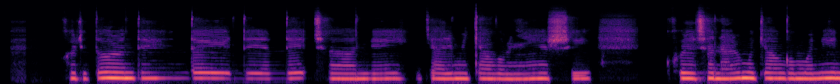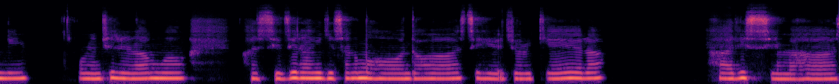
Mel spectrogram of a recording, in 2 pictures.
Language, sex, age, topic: Rundi, female, 25-35, education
